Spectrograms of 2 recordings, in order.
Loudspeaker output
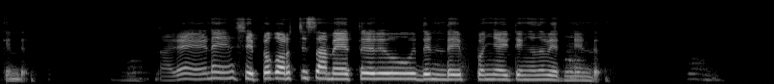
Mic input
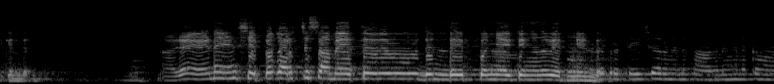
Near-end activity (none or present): present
